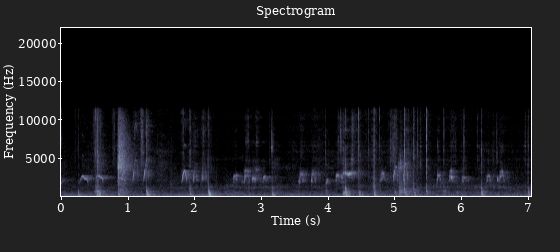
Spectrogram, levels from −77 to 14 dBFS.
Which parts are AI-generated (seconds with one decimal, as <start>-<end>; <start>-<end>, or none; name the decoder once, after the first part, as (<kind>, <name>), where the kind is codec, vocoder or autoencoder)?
2.0-4.9 (codec, SNAC); 5.4-7.1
